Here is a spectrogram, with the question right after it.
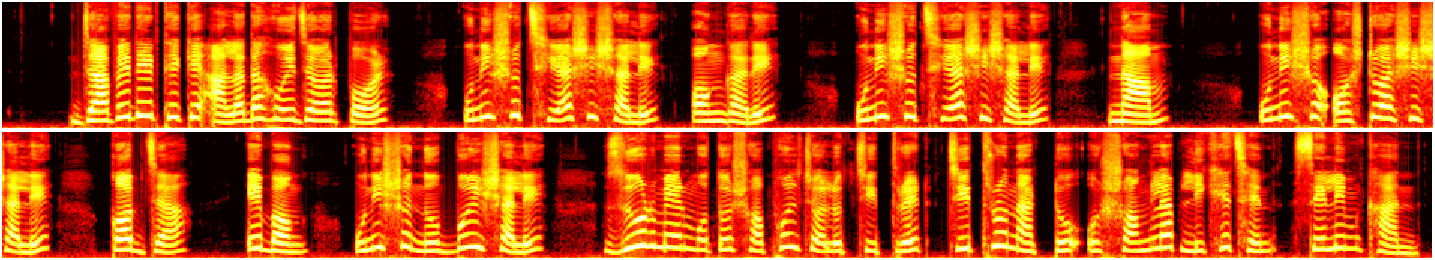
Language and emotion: Bengali, neutral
